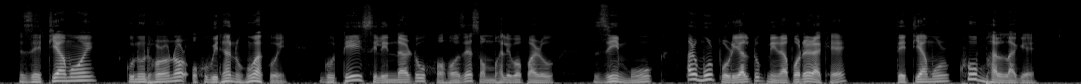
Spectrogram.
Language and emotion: Assamese, happy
